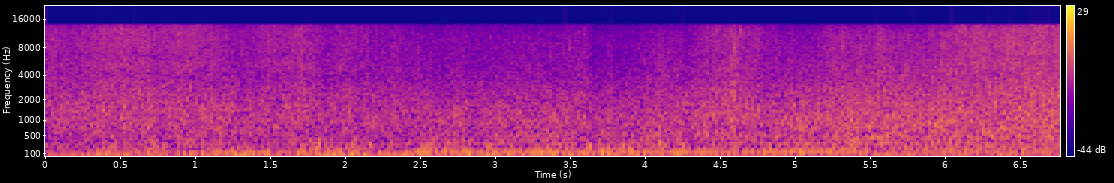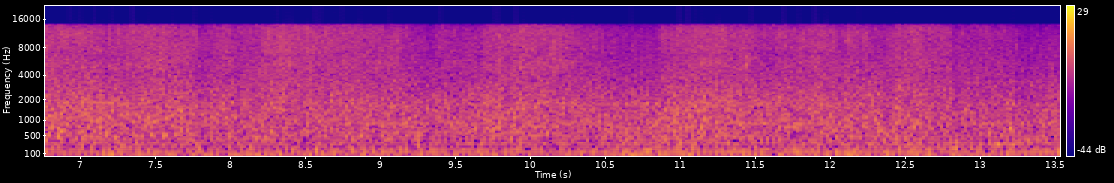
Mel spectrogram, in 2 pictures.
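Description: Wind of 25–30 knots buffeting the microphone over rough, breaking chop, with a steady low engine hum underneath.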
